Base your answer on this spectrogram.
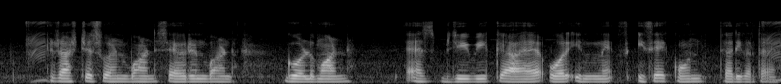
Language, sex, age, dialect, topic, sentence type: Hindi, male, 18-24, Hindustani Malvi Khadi Boli, banking, question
